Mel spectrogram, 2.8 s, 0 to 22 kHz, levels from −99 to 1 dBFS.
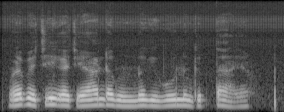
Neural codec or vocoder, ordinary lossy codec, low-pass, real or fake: none; none; none; real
